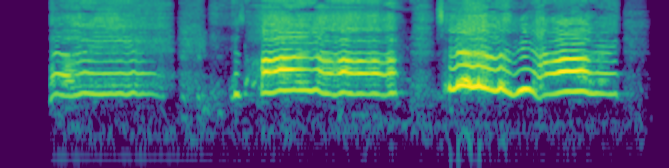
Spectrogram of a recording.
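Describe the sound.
A voice imitates whiny church singing with high, wailing, nasal tones in three sustained phrases, the pitch wavering and bending within each phrase.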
